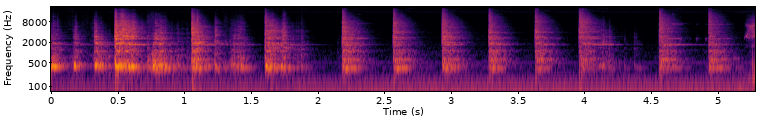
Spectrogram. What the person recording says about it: Sa forme creuse et la composition métallique de la sonnette ont totalement modifié la qualité sonore.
